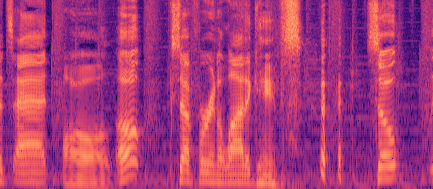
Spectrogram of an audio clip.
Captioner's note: laughs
